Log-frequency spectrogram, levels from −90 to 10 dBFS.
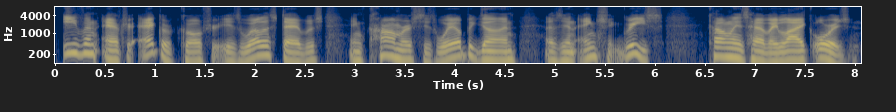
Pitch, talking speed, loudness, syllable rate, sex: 140 Hz, 150 wpm, -21 LUFS, 5.5 syllables/s, male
